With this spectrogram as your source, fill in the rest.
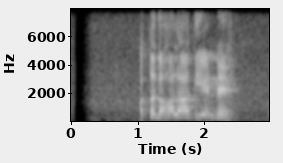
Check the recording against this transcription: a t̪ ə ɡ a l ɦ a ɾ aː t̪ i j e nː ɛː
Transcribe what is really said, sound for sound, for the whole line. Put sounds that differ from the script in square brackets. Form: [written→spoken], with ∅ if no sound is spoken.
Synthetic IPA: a t̪ ə ɡ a [l→∅] ɦ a [ɾ→l] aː t̪ i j e nː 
